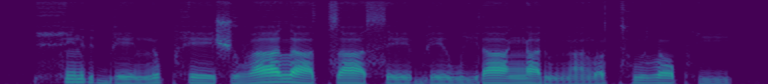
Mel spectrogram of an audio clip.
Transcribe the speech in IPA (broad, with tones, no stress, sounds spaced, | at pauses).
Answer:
h ĩ˦ r b eː˨ n ʊ˦ pʰ eː˨ ʃ ʊ˨ β aː˦ l aː˨ t͡s aː˦˨ s eː˨ b eː˨ w i˨˦ ɾ aː˦ ŋ a˦˨ ɾ u˨ ŋ ã˨ l ɔ˦ tʰ u˦ l ɔ˦˨ pʰ iː˨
